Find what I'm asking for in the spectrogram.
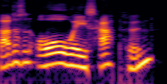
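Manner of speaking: ordinary delivery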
